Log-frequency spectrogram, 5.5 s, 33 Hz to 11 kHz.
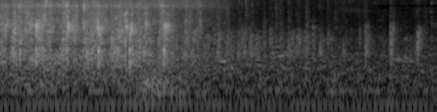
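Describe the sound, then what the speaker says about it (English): Applause for a winner at the 2014 Innovation Prize for Africa award ceremony: a dense wash of clapping that starts fairly full, then thins and fades over the last few seconds. "A round of applause."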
